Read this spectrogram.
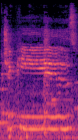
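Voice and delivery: ordinary delivery

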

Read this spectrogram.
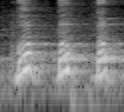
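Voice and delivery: high "bốp" hitting noises; imitated blows. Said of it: "Nó đánh bả vậy nè".

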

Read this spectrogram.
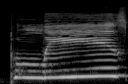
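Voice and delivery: put-on high, drawn-out child's plea; wheedling, pleading kids; begging. A narrator's reading. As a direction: beg in a high voice, stretching out "please". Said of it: "begged Meg and Sean together".

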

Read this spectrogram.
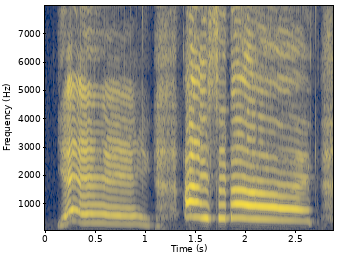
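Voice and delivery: high, slow triumphant squeal; squealing victory. Real, not acted. Player who survived the blast squeals in triumph. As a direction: shriek with joy at surviving.

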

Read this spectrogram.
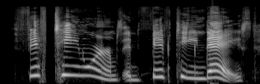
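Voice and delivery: high, loud, slow yell. A narrator's reading. Joe insists on the terms of the bet, loud yell. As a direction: hammer out each word loudly. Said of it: "yelled Joe".

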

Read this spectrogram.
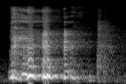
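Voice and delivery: loud, high burst of laughter; real delighted laugh. Real, not acted. Nurse amused she missed hearing nicu, laughing. Laughs at her own mishearing.

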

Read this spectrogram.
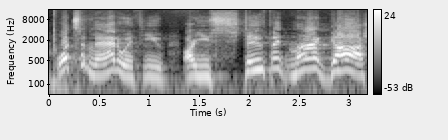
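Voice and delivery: hammed-up spouse lashing out; mock furious insult. Spouse insulting partner over underwear, hammed-up, loud and high. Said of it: "So this is what they do".

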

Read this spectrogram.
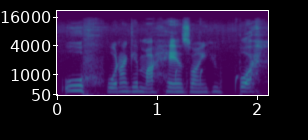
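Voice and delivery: put-on Southern exasperation with a gusty "boy"; exhausted Southern scolding. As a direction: gasp out a weary Southern warning. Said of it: "that, like, exhaustion".

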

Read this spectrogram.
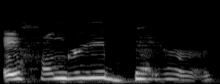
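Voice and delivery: normal talking voice

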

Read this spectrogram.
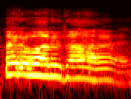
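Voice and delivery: slow, high wail of mock terror; hammed-up dying wail; drawn-out wail. A narrator's reading. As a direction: stretch it into a whiny cry. Voices panicked character's wail.

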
